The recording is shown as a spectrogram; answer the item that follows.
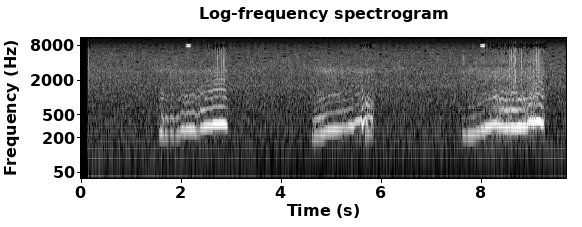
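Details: Foster cat sound asleep, snoring loud and hard with nostrils flaring; three drawn-out wheezy, whistling snores, each rising in pitch over about a second, separated by quiet pauses of roughly two seconds.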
